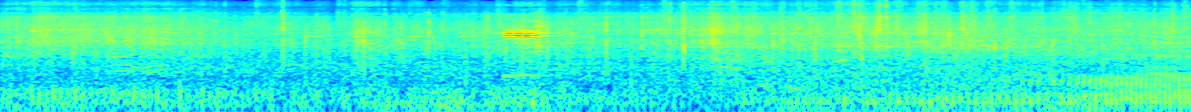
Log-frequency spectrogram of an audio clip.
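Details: Speech over steady outdoor vehicle engine noise, with no animal audible.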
